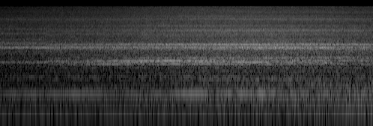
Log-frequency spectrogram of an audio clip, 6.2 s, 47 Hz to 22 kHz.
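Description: Siemens ES64F4 electric locomotive hauling a container freight train past, growing louder as it nears and passes about four seconds in, with a steady high whine over the rumble of the wheels.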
